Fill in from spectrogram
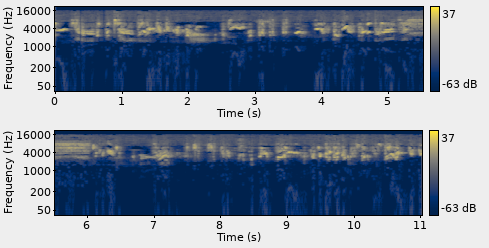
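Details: Eleven seconds of steady, lively twittering from a Eurasian siskin, dense high chirps with a longer wheezy passage midway.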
